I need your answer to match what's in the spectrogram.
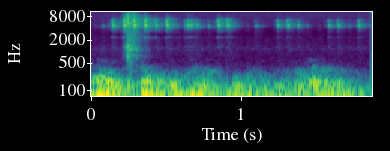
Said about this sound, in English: I wonder if they can hear the windows rattling and that thunder. Mm. That was impressive.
